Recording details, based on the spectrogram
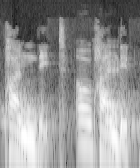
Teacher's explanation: that letter U in that word takes what we call the mid Central sound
